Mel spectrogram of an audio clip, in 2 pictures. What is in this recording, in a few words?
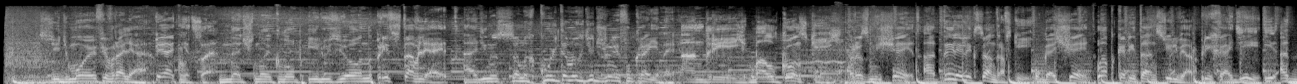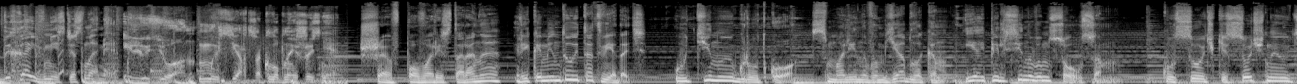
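Russian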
